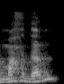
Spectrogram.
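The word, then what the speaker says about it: مهادا: এই মাহাদান এখানে এসে একটা ভেরিয়েন্ট রিসাইটেশন আছে, সাম উইল প্রোনাউন্স মিহাদান, মানে এই বানানটা এইভাবে লেখছে, এই বানান লেখা আছে, এইভাবে উচ্চারণ করে। এই যে মিহাদান, মাহাদান লেখাটা কিন্তু মাহাদান, কিন্তু এই হারাকাগুলো ডিফারেন্ট ভাবে প্লেস করে দিলে ইট প্রোনাউন্সেস মিহাদান। So there is another pronunciation of this, means the same thing.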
